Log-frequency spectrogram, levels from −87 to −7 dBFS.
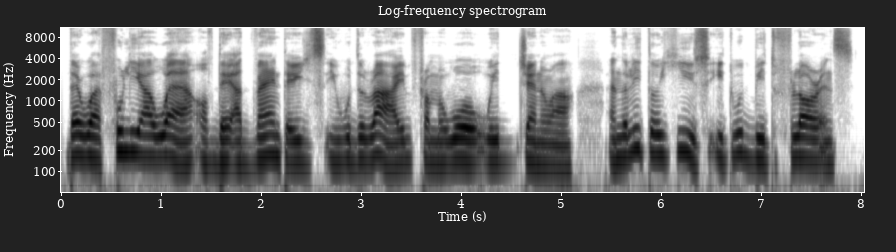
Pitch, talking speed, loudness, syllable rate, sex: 145 Hz, 180 wpm, -18 LUFS, 5.1 syllables/s, male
